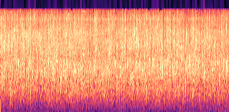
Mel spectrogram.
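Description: A large auditorium audience applauding, a dense steady clapping.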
